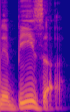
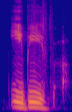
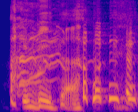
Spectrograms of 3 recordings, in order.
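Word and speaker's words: Ibiza: cation with his brother-in-law, a 35-year-old man, in Abiza. How do I handle this? Okay. Wait, pronounce it. Well, first of all, pronounce it properly. Iba. Iba.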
